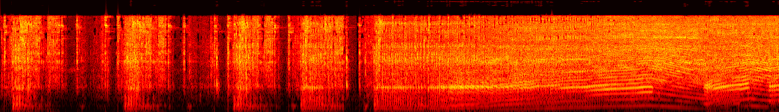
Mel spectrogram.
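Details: Flooded chainsaw, after about half a glass of petrol was drained from the cylinder and the plug refitted, is started with throttle pressed; after a few sputtering pulls it catches and revs cleanly, running normally.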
